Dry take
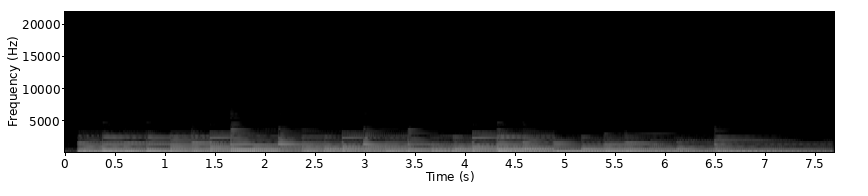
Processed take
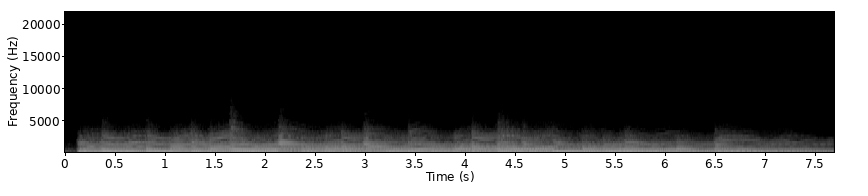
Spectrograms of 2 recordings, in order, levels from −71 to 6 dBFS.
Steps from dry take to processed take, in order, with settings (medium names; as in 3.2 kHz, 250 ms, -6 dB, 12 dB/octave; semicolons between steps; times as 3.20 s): harmony voices +4 st -10 dB; in parallel at -10 dB: sine folder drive 9 dB, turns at -18.5 dBFS; on the sum: echo that smears into a reverb 599 ms, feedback 49%, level -10 dB; wow and flutter 140 cents; trim -3 dB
